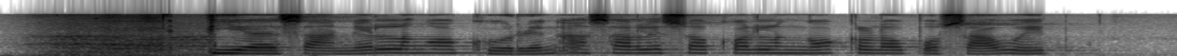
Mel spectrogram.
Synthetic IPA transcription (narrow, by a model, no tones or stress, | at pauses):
b̥i̤asaneləŋɔɡ̥o̤ɾɪŋasalesɔkɔləŋɔkəlɔpɔsawɪt̪̚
